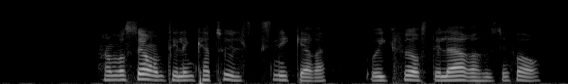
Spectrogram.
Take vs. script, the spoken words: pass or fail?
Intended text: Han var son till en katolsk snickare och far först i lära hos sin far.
fail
